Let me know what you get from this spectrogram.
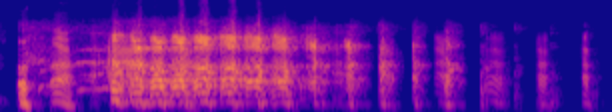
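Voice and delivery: high giggling laugh; real high laughter. Real, not acted. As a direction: laugh hard at your own joke. Laughing at own impression.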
